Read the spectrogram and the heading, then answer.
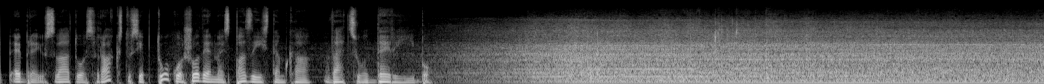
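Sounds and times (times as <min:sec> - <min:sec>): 
speech: 0:00.0 - 0:04.8
bulldozer sound effect: 0:02.9 - 0:10.4.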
